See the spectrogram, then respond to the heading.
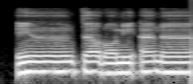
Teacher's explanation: kalau dia diwakafkan di sini, wakaf berhenti pada kata ana, maka dia alifnya muncul.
